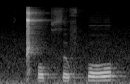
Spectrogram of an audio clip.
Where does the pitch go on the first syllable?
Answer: rising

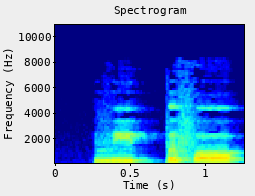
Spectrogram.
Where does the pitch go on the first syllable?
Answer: low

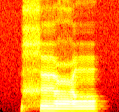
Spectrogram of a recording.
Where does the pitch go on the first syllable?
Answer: low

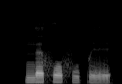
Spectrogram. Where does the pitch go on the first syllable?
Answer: high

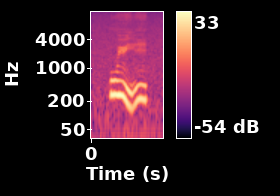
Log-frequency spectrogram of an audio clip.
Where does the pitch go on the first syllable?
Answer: falling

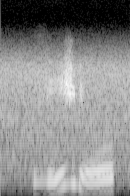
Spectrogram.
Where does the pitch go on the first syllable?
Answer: rising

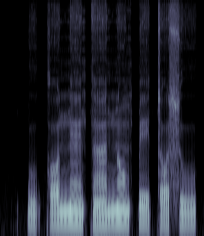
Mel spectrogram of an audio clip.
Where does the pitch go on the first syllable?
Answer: low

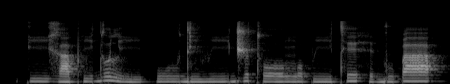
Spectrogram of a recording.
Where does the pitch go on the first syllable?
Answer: low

